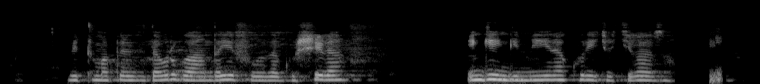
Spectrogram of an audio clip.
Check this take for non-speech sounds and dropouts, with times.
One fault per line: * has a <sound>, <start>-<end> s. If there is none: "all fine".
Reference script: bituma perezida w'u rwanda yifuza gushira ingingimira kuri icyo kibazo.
* has a laugh, 7.1-7.2 s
